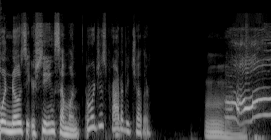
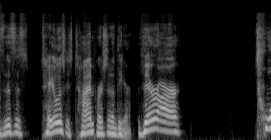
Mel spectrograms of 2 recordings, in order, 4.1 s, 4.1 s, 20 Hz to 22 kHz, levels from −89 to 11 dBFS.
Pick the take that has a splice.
second; 3 cuts; at 0.9 s, 1.4 s, 2.0 s

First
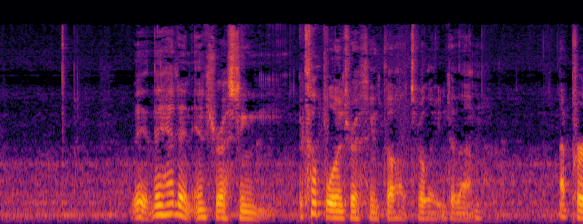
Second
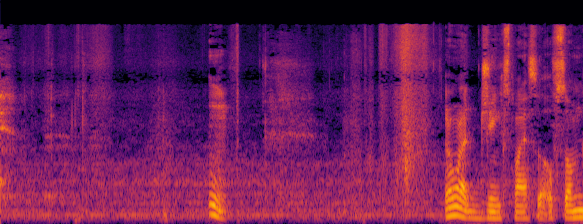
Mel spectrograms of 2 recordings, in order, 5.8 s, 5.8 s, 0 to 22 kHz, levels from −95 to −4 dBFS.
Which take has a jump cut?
second; 1 cut; at 3.4 s

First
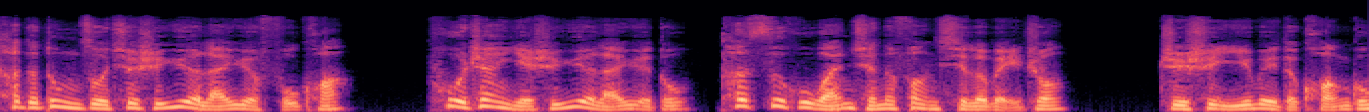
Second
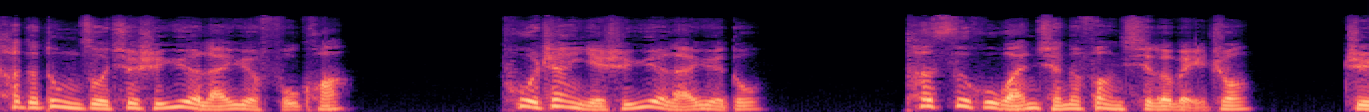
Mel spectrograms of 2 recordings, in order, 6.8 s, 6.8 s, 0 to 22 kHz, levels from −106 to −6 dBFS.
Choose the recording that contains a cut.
first; 2 cuts; at 1.9 s, 3.5 s

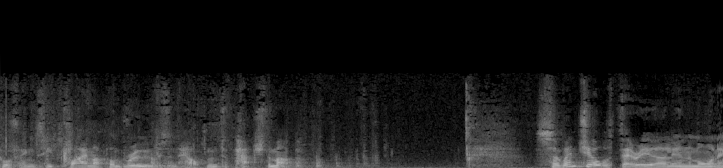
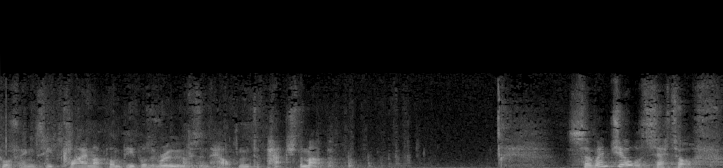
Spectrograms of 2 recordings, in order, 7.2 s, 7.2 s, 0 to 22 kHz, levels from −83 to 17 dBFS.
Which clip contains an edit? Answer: first; 2 cuts; at 1.2 s, 6.1 s

